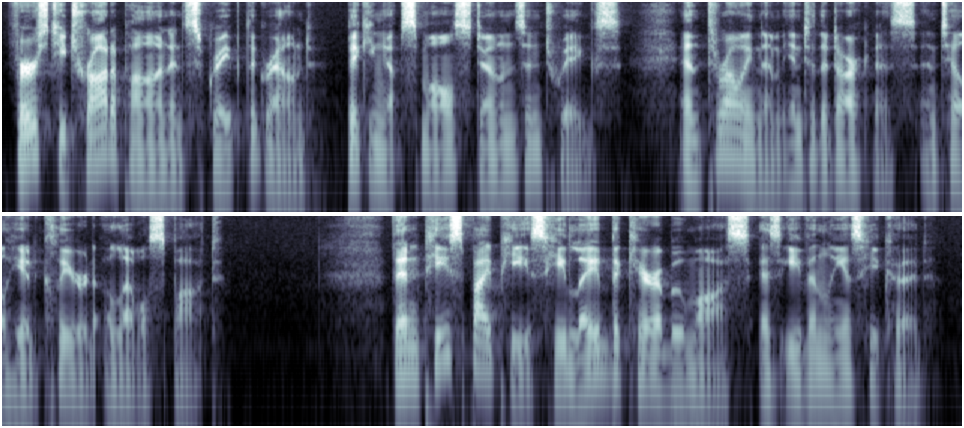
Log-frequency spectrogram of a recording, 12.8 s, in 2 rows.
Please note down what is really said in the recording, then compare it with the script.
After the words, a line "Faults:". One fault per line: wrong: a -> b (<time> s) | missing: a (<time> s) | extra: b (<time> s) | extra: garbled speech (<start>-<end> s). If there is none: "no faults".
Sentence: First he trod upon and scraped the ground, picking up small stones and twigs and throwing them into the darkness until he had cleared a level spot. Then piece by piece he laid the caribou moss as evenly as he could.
First he trod upon and scraped the ground, picking up small stones and twigs and throwing them into the darkness until he had cleared a level spot. Then piece by piece he laid the caribou moss as evenly as he could.
Faults:
no faults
